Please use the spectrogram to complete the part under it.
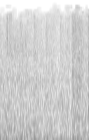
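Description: Sustained machine-gun fire, MG and Bren guns in a WWII strategy game, a dense continuous rattle of overlapping shots filling the whole moment at steady loudness.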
